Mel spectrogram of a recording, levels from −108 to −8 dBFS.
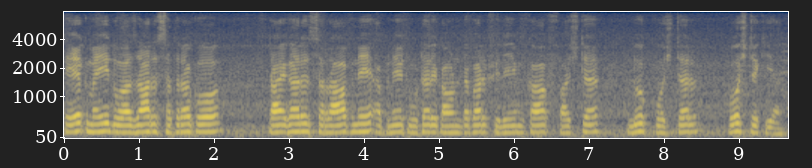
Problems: constant background noise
